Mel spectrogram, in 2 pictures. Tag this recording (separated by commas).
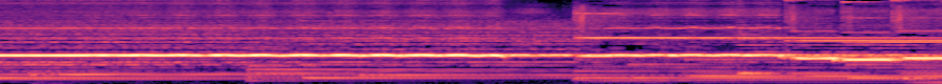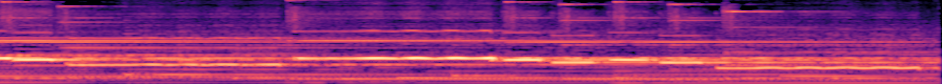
Music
